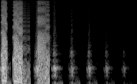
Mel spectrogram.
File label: Eye Spin Button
